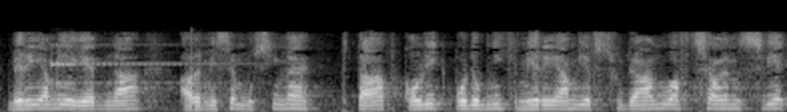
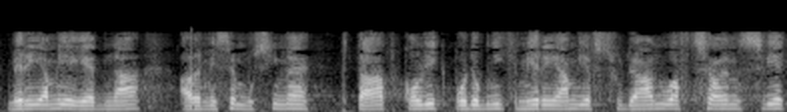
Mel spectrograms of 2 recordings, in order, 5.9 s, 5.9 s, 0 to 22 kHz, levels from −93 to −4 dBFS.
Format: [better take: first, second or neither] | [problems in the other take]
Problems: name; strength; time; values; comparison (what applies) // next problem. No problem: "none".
second | background sound (Keyboard (musical)); 19 dB below the speech // room echo; dies away in 0.4 s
